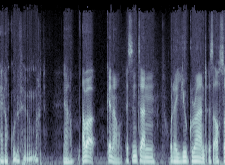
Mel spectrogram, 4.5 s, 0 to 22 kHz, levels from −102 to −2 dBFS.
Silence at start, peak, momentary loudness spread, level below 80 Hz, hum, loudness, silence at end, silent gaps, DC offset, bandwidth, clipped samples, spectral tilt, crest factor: 0 s; -4 dBFS; 9 LU; -36 dBFS; none; -22 LUFS; 0 s; none; under 0.1%; 16.5 kHz; under 0.1%; -6 dB/octave; 18 dB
